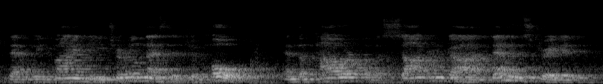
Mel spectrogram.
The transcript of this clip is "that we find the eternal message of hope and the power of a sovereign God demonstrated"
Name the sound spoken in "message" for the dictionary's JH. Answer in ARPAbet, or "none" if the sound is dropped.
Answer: JH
